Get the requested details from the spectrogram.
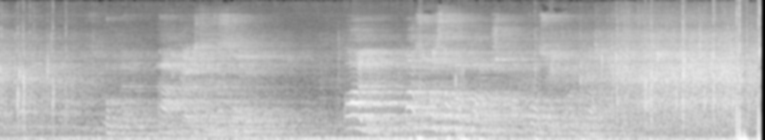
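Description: A woman speaks into a microphone over loudspeakers in an echoing hall.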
